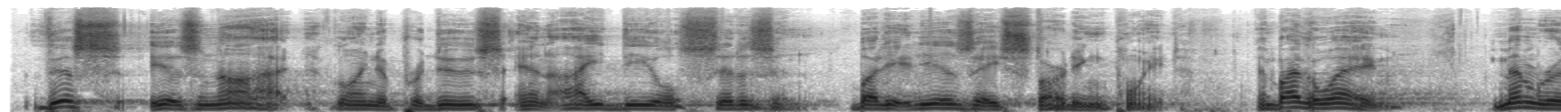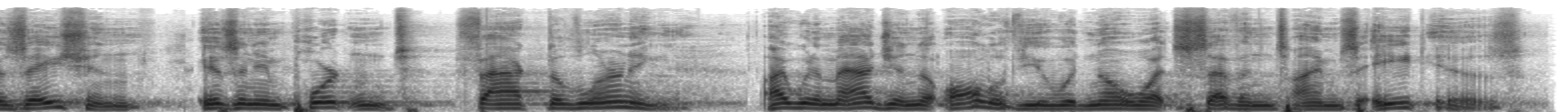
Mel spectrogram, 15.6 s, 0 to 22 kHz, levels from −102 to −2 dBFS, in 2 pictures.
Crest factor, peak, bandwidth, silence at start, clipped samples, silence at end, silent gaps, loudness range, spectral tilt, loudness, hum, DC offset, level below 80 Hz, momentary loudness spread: 16 dB; -2 dBFS; 16.5 kHz; 0.15 s; under 0.1%; 0.2 s; none; 1 LU; -4.5 dB/octave; -19 LUFS; none; under 0.1%; -38 dBFS; 9 LU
